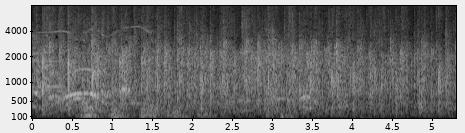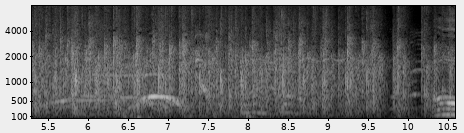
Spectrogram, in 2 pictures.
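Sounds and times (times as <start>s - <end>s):
faint cheers and whoops: 0.0s - 1.6s, 5.5s - 7.5s
audience applause: 0.0s - 10.5s.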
